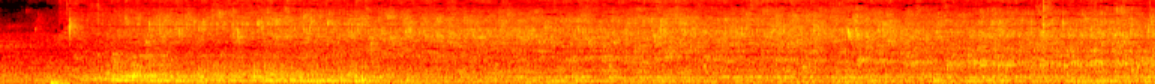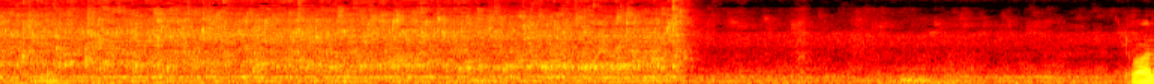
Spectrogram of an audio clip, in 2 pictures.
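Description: Water runs from a washbasin tap in a newly finished modern bathroom, a steady close hiss and splash for about fifteen seconds before the flow stops, with a faint voice in the background.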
